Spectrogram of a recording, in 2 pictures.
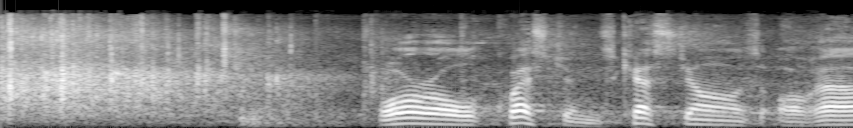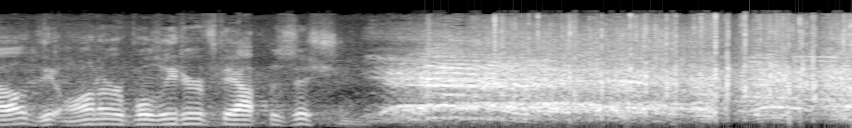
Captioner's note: speaking French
